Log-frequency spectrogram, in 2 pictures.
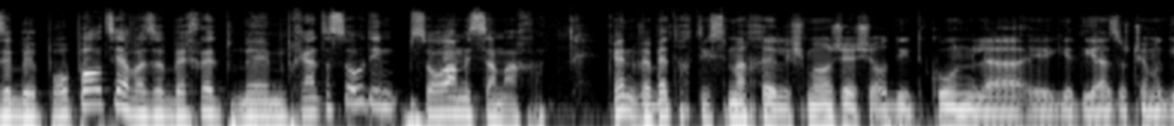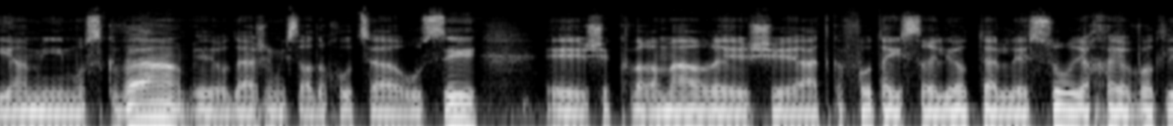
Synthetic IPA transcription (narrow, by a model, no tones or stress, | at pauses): zebepʁo̞po̞ʁt͡sijaːvalzebe̞ːχle̞temibχinathaseudimsoʁamesama̰χatkenvebet̪aχt̪ismaχliʃmoaʃejeʃo̞did̪kunlajediaːzo̞tʃemaɡiamimoskvaeo̞d̪aaʃelmisʁad̪aχut͡saʁusi | eʃekvaʁamaʁʃe̞aːt̪kafo̞thaisʁaelijo̞talsuʁjaχajavo̞tl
